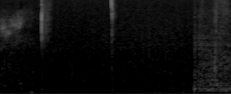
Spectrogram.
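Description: Near silence, with two faint short clicks less than a second apart.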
